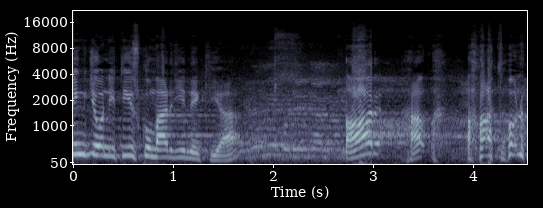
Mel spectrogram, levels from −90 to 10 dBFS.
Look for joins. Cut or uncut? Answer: uncut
